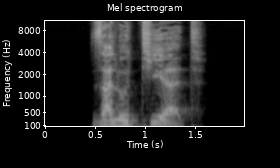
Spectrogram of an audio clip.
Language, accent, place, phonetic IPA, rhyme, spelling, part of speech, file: German, Germany, Berlin, [zaluˈtiːɐ̯t], -iːɐ̯t, salutiert, verb, De-salutiert.ogg
- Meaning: 1. past participle of salutieren 2. inflection of salutieren: third-person singular present 3. inflection of salutieren: second-person plural present 4. inflection of salutieren: plural imperative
